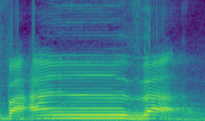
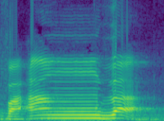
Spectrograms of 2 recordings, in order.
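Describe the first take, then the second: First: The nasal is hidden, shaped toward 'z'. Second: The nasal is a clear 'ng' sound. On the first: The speaker calls it right. "tapi fa'anza. Samarkan posisi bibir kita dan mulut kita seperti akan menyebut huruf za" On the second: The speaker calls it wrong. "bukan fa'anza"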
